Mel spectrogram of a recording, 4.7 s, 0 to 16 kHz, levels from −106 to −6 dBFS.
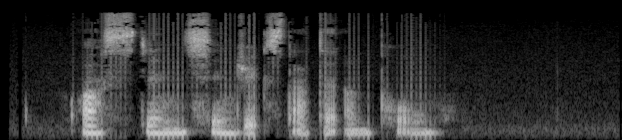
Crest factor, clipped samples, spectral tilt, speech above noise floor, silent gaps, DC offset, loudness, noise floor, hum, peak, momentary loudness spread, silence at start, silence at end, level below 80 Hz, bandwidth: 22 dB; under 0.1%; -4 dB/octave; 40 dB; none; under 0.1%; -33 LUFS; -73 dBFS; none; -14 dBFS; 9 LU; 0.6 s; 1.35 s; -62 dBFS; 11.5 kHz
